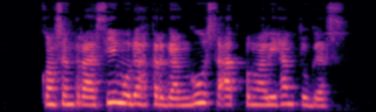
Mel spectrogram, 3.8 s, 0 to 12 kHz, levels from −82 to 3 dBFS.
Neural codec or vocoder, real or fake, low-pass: none; real; 10.8 kHz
